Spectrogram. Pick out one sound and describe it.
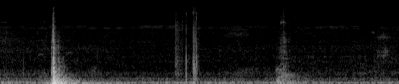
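A stick knocks against metal.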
